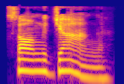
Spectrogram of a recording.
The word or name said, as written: Songjiang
